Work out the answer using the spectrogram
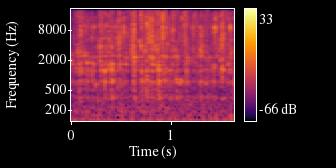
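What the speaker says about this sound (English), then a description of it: "I'm going to pour the entire contents of this" Keurig descaling solution is poured into the emptied water reservoir of a Keurig K-Latte coffee maker, making a soft, faint, continuous trickle and splash close by.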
